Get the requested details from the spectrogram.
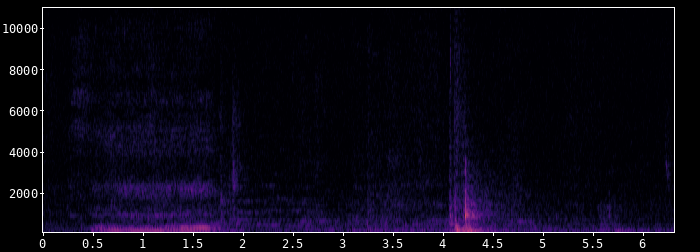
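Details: Person snoring while asleep during prayer: a single drawn-out, low, rattling snore, then quiet breathing and a brief snort in a quiet room.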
